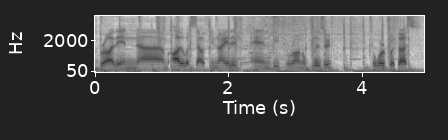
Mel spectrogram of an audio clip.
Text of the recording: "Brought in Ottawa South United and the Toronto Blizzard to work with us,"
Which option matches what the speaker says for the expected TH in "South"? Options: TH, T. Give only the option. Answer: TH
